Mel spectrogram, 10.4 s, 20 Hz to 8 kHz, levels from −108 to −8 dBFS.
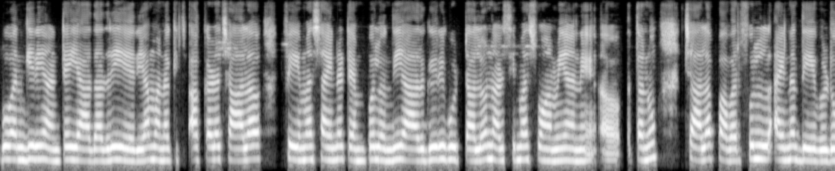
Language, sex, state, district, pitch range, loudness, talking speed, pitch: Telugu, female, Telangana, Nalgonda, 210-225 Hz, -11 LUFS, 125 wpm, 220 Hz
